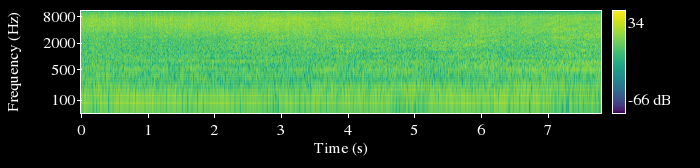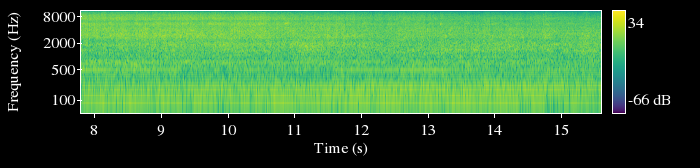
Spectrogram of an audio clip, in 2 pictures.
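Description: BNSF diesel locomotives of a coal train passing at close range, then a line of coal hopper cars rolling by on the rails: a loud, steady low engine hum under a broad rumble of wheels on track. A thin tone comes and goes over the rumble, and near the end another pair of locomotives in the train passes.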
